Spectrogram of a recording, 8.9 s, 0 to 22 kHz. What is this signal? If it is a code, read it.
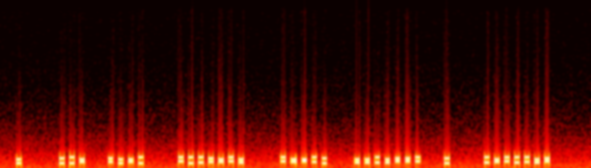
DTMF, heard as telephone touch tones, dialled by machine, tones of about 70 ms. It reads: 1 237 8173 #3687#4 #7*92 446400# 2 67#6940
